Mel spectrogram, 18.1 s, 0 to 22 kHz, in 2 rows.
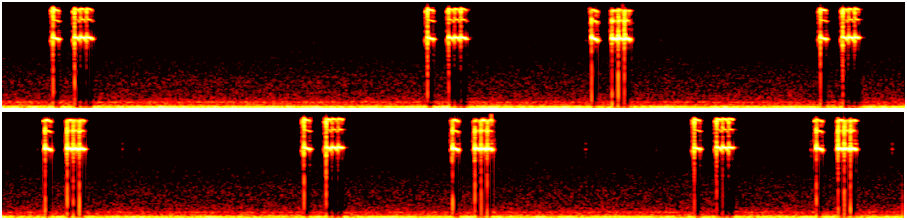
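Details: Sharp, bell-like double chirps of a pine cricket, its chinchirorin at 24°C, about nine bursts spaced one to four seconds apart, each a short click leading into a brief ringing trill, over steady low-frequency hum.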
